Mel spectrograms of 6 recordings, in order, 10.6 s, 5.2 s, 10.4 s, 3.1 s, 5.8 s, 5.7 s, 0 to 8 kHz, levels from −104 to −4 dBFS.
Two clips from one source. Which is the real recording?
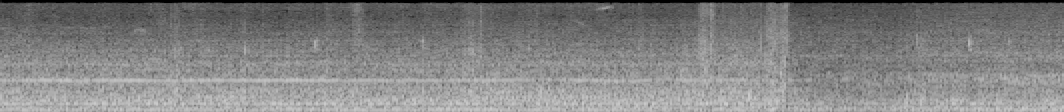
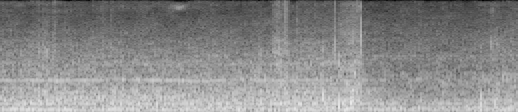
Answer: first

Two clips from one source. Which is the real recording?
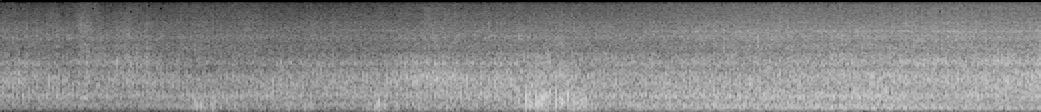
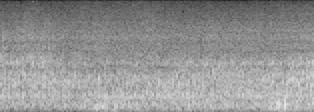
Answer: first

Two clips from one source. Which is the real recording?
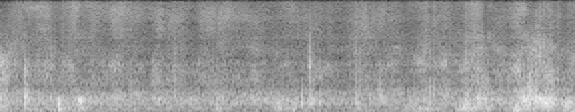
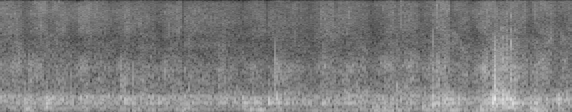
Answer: second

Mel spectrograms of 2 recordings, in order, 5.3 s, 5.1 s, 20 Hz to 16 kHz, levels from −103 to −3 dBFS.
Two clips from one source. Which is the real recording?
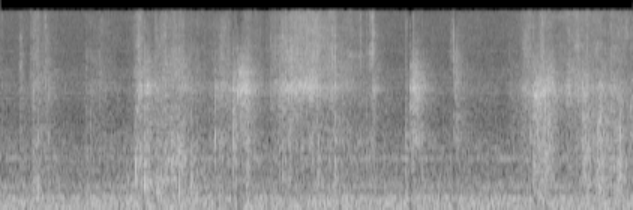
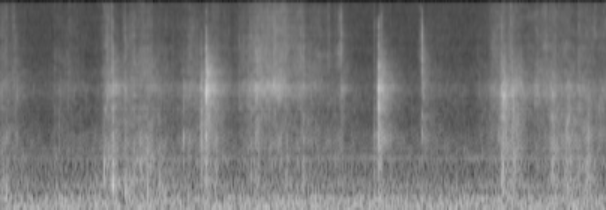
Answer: first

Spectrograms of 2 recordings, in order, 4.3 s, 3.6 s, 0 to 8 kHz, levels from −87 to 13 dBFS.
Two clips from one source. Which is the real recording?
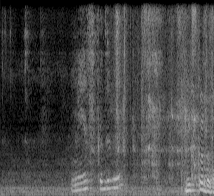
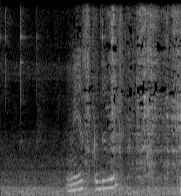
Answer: second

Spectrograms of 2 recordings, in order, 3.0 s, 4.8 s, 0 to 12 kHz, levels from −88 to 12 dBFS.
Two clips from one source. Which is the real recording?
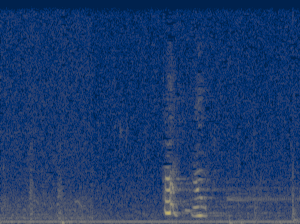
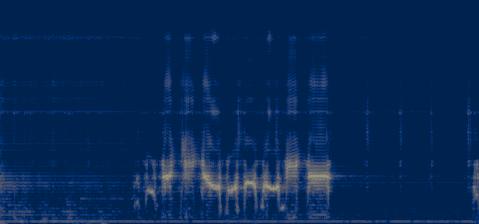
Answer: first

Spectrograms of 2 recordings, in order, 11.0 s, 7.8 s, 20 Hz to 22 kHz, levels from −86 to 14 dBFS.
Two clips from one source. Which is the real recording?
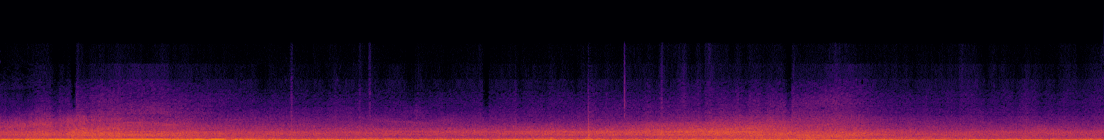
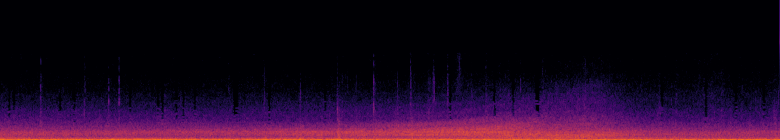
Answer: second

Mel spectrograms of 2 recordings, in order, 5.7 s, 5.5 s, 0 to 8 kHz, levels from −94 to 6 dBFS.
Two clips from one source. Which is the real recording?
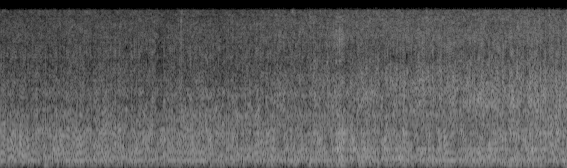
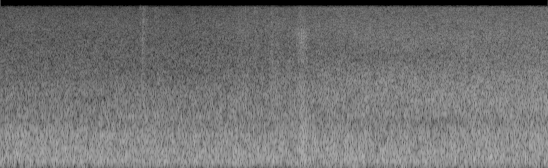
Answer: second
